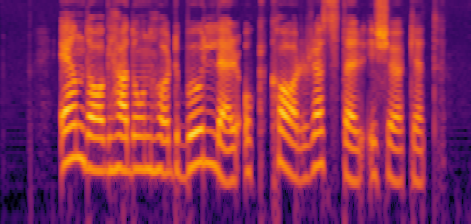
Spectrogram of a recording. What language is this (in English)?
Swedish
